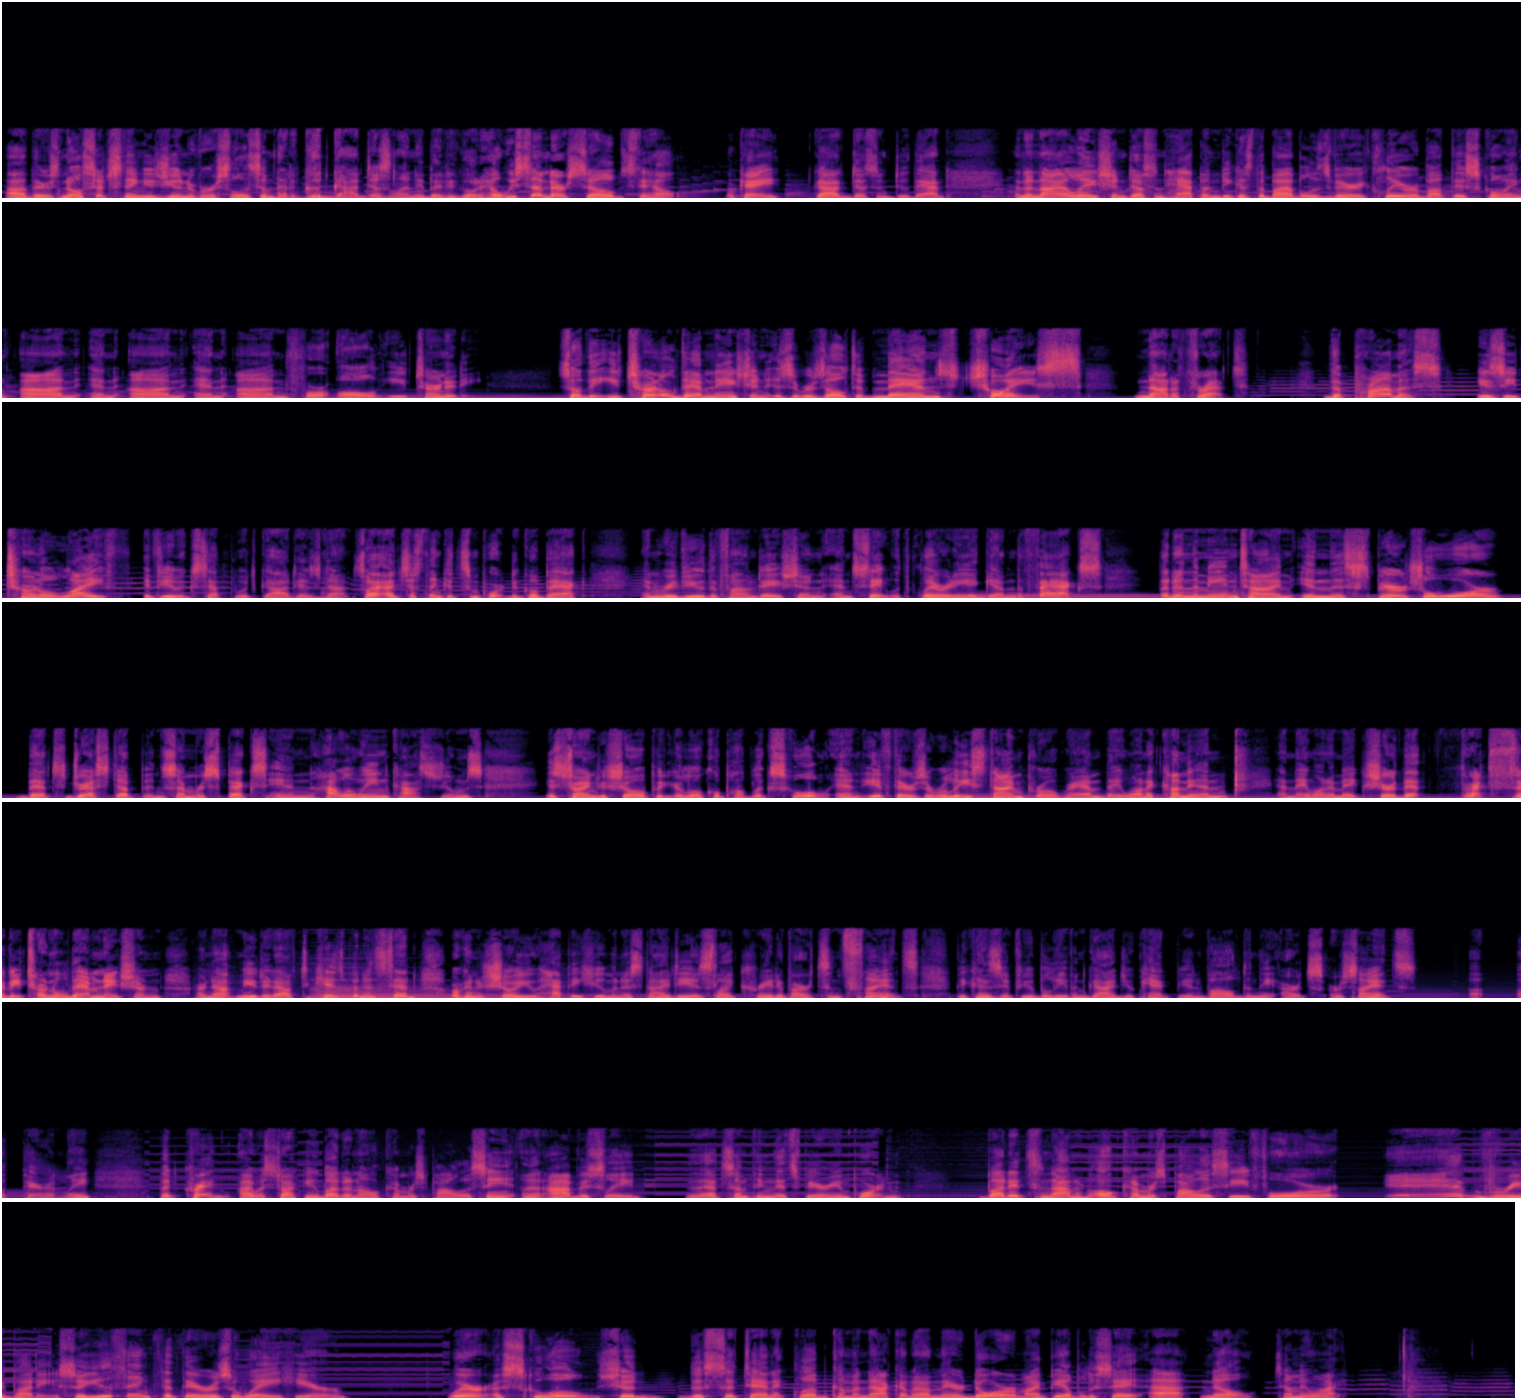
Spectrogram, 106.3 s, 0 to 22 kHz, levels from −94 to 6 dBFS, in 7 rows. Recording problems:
wrong speed and pitch; too slow and too low; 0.7 times normal speed
background music; faint; throughout; 25 dB below the speech

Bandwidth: 8 kHz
